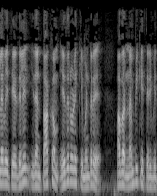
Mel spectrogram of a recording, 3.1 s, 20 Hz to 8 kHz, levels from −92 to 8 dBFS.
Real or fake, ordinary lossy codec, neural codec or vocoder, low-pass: real; none; none; 7.2 kHz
